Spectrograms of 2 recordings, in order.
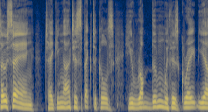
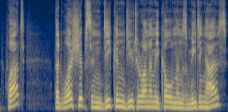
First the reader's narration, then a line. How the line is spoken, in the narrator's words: cried Bildad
